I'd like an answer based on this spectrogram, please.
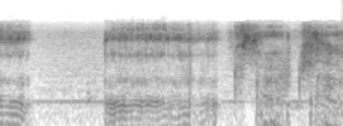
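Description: A boxer dog snoring and grumbling in its sleep: four bouts, the longest a little over a second.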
